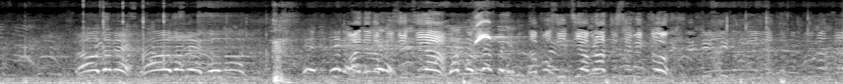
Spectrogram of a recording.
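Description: Overlapping shouts and calls, mostly high-pitched children's voices, from players and touchline spectators at a youth football match. The loudest shout comes about six seconds in and rises sharply in pitch.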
